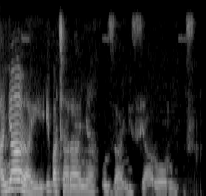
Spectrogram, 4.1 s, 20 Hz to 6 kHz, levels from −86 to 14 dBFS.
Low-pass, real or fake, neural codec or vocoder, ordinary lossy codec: 5.4 kHz; real; none; Opus, 64 kbps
